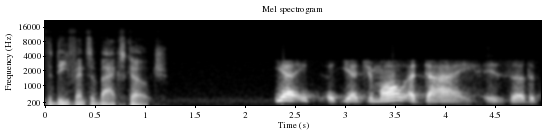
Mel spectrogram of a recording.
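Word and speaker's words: Jahmile Addae: Yeah, Jamal Adai is the pronunciation.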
